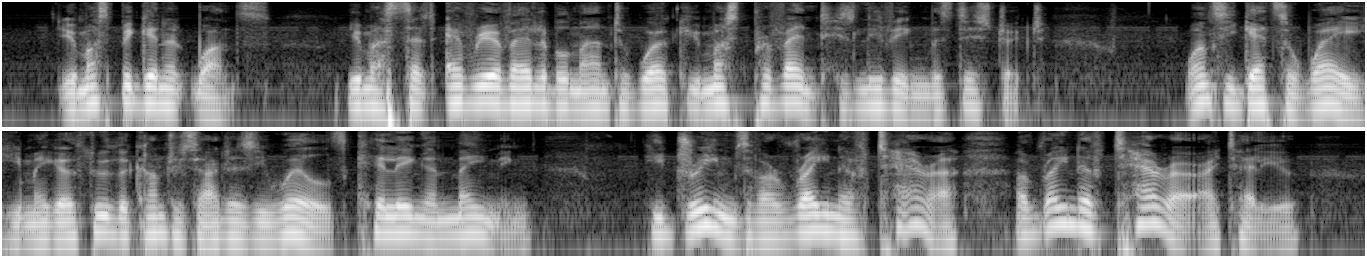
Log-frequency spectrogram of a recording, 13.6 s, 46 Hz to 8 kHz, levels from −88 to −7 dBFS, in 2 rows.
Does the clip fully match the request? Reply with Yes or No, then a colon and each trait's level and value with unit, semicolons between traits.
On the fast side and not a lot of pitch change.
No: fast, 220 wpm; average, 3.6 semitones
